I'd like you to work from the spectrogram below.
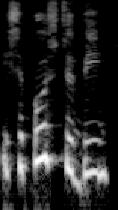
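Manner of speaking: ordinary delivery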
